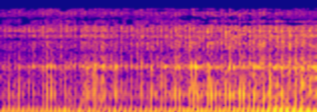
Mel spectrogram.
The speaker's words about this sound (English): And then I began to discern a long, low, rumbling sound, like an engine idling in both of my ears. It took a moment to figure out what it was. It was me. I was snoring.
